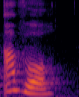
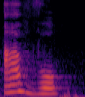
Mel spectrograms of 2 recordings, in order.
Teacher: o acento agudo identifica um som aberto, como a palavra avó. Já o acento circunflexo identifica um som fechado, como, por exemplo, na palavra avô.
